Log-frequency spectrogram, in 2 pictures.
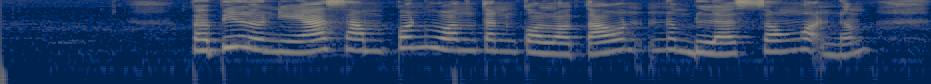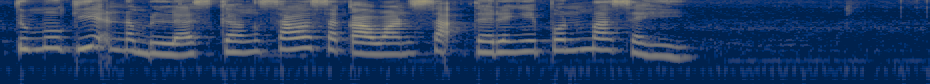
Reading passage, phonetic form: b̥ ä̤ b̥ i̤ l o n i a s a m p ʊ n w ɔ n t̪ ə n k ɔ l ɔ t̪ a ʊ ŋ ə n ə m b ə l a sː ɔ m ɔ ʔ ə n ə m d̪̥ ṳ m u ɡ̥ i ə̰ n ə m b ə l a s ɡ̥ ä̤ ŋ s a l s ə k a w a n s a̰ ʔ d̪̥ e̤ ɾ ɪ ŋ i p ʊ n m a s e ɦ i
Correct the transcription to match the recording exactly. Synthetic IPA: b̥ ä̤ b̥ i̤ l o n i a s a m p ʊ n w ɔ n t̪ ə n k ɔ l ɔ t̪ a ʊ n ə n ə m b ə l a sː ɔ ŋ ɔ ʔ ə n ə m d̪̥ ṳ m u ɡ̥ i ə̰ n ə m b ə l a s ɡ̥ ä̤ ŋ s a l s ə k a w a n s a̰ ʔ d̪̥ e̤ ɾ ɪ ŋ i p ʊ n m a s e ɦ i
